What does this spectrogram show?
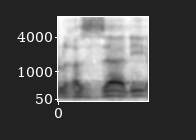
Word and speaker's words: al-Ghazali: Alors il y a une divergence entre les savants concernant la prononciation de son nom. Est-ce qu'on l'appelle Ghazali ou bien Al-Ghazali? Mais beaucoup vont dans le sens de Al-Ghazali, puisque ça fait référence au métier de son père qui tissait la laine.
